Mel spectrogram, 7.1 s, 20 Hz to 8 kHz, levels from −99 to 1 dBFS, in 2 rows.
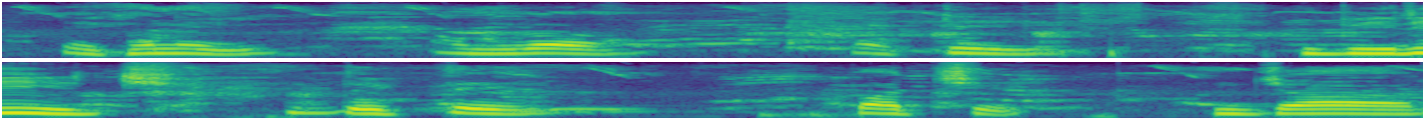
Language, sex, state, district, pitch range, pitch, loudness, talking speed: Bengali, male, West Bengal, Malda, 190-245 Hz, 205 Hz, -15 LUFS, 60 wpm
